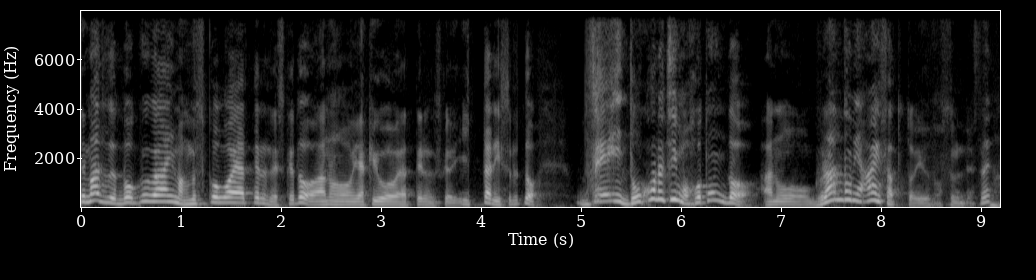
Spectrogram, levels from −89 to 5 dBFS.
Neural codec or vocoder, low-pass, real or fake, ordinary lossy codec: codec, 16 kHz, 2 kbps, FreqCodec, larger model; none; fake; none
